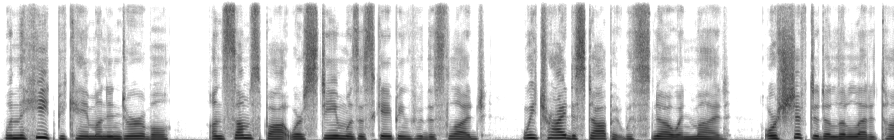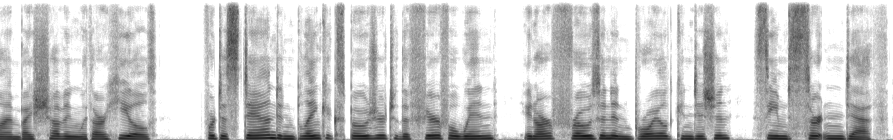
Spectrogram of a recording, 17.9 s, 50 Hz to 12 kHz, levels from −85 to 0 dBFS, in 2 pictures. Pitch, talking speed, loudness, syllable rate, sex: 205 Hz, 185 wpm, -16 LUFS, 4.9 syllables/s, female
